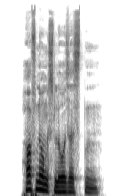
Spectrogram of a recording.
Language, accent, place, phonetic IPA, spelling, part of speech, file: German, Germany, Berlin, [ˈhɔfnʊŋsloːzəstn̩], hoffnungslosesten, adjective, De-hoffnungslosesten.ogg
- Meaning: 1. superlative degree of hoffnungslos 2. inflection of hoffnungslos: strong genitive masculine/neuter singular superlative degree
